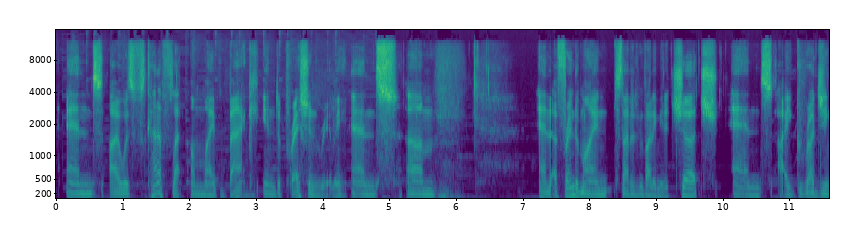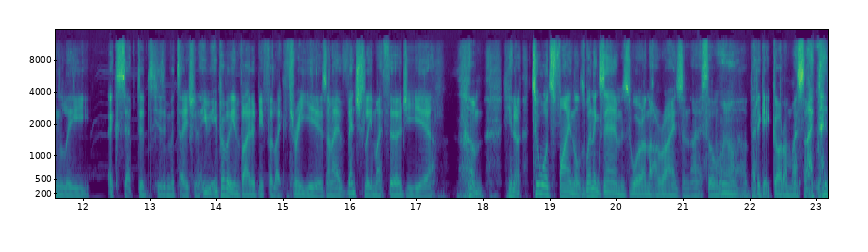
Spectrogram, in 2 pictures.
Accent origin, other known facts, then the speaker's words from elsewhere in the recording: Australia; now in United Kingdom; I'm an Australian who lives in the UK. I've lived here for half my life, probably more than half my life now, which is why I sound like a pom to all the Australians.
